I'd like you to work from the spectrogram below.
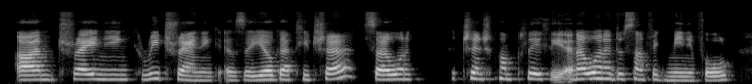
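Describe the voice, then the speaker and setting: Against a quiet background, a woman with a Polish accent speaks with ordinary pitch variation. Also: fairly high pitch for a woman, moderate pace. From Poland. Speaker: yoga teacher in training. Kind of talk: interview.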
